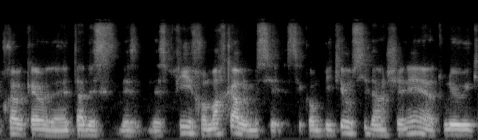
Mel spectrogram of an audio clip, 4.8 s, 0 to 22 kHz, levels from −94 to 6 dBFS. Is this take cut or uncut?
uncut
